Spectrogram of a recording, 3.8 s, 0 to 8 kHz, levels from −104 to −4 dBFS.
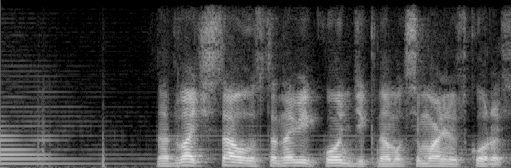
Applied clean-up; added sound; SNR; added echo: neural separator model SepFormer DNS4.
